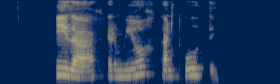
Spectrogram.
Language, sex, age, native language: Icelandic, female, 40-49, Spanish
